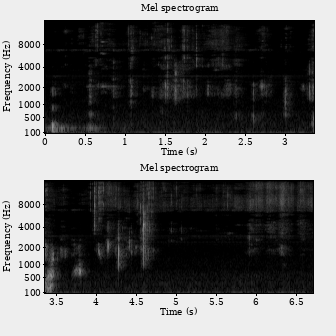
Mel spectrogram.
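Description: Close-miked chewing with many small wet mouth clicks. About four seconds in, a chocolate cupcake in a paper liner is lifted to the mouth and bitten, with a louder crackle of paper and crumb.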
